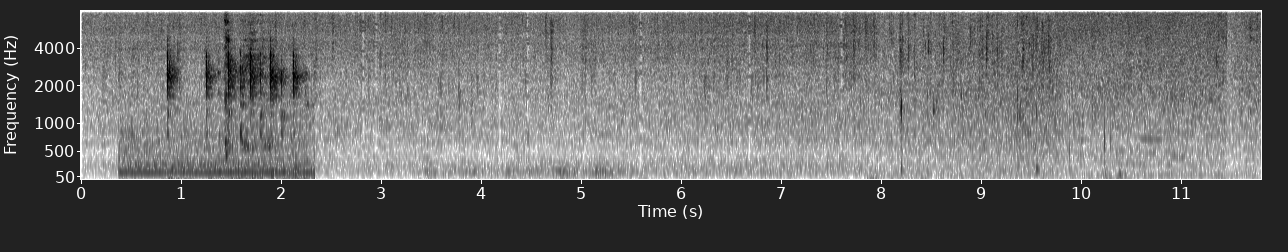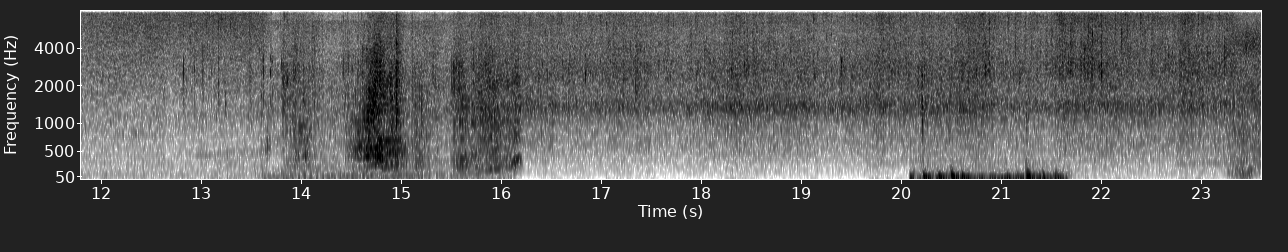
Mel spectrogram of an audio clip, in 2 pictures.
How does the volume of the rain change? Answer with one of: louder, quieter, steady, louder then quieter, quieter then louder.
louder.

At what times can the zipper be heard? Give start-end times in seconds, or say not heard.
13.8-16.2.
